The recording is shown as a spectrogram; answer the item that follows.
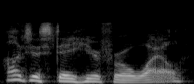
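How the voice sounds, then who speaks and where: A man's voice: medium pitch, sing-song, moderate pace, vocal fry, warm tone, slightly rough, lo-fi sound, full character voice. A man voicing a timid, curious young boy turtle with a hesitant, anxious manner in a storybook. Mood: worried.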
